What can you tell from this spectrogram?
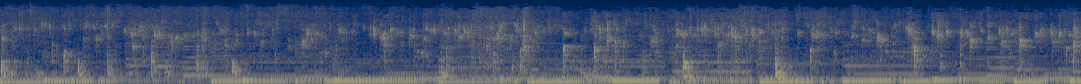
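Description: Hot oil sizzling and crackling in a wok around frying shallots, garlic and candlenuts, over background music with a low, stepping bass line.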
